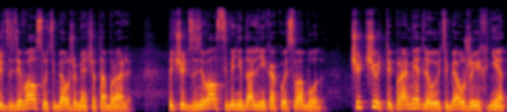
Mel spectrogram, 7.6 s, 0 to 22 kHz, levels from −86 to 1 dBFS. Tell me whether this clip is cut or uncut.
cut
